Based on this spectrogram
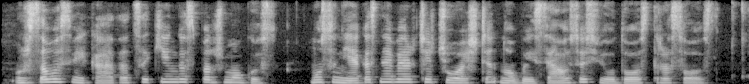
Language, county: Lithuanian, Vilnius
